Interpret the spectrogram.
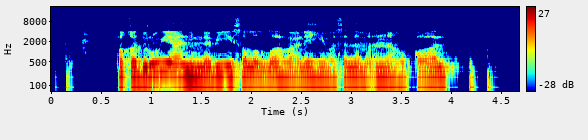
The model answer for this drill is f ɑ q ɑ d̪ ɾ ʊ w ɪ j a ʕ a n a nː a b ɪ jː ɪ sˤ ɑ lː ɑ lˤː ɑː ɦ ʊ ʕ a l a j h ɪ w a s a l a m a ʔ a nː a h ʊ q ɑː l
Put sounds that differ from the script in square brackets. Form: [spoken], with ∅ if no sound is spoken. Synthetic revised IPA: f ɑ q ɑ d̪ ɾ ʊ w ɪ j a ʕ a n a nː a b ɪ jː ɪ sˤ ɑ lː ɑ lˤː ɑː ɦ ʊ ʕ a l a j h ɪ w a s a [lː] a m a ʔ a nː a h ʊ q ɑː l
